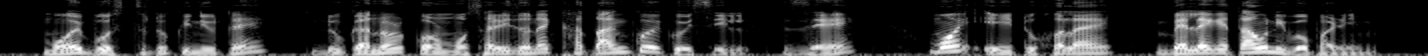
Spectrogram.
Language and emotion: Assamese, happy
